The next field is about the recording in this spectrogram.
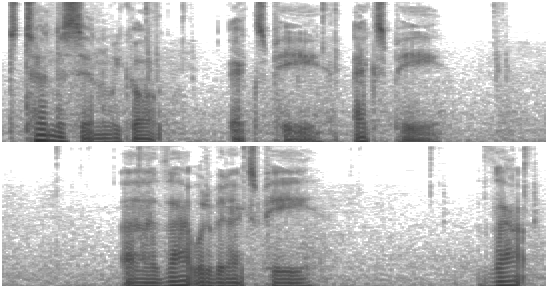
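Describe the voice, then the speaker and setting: Man, extremely low pitch, gravelly fry, soft-spoken ASMR gaming commentary, low-key, strained sick voice. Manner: low-key, murmured thinking aloud. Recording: faint background noise, clicking.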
